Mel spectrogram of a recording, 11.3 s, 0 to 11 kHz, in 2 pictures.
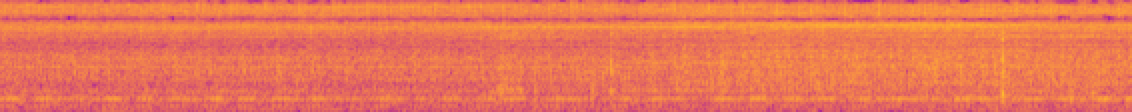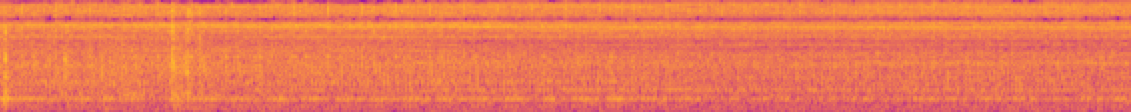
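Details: BMW petrol engine idling with a slightly lumpy, uneven beat and an occasional sharper tick; diagnosed cylinder 2 misfire.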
